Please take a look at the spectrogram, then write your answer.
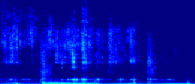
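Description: Hot water is poured over coffee grounds in a coffee maker, soft gurgling pours and drips starting and stopping in short bursts, close and fairly quiet.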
